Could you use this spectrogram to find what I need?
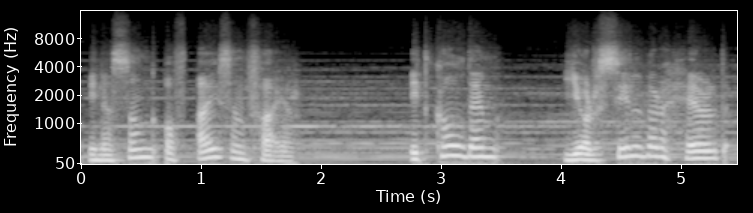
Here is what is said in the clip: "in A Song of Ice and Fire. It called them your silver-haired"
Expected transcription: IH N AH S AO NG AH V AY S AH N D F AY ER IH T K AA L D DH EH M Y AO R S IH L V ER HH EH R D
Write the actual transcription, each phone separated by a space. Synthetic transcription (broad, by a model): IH N AH S AO NG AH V AY S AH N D F AY ER IH T K AA L D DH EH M Y AO R S IH L V ER HH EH R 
